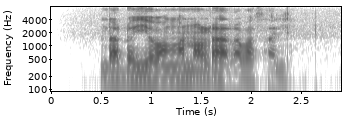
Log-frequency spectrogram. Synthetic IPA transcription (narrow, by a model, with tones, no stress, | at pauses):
nda˨dɔ˨i˦ɛ˨wa˨ŋa˦nɔ˦ɺa˦˨ɾa˨βa˨θa˨li˦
